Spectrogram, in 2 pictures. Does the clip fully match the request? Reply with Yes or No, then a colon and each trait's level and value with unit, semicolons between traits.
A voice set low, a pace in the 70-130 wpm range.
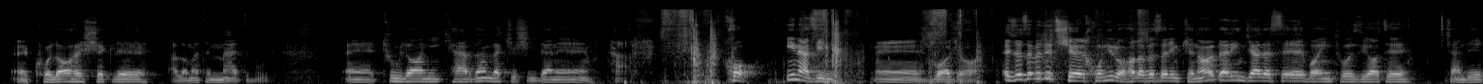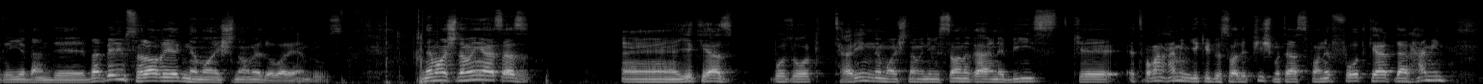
Yes: low, 130 Hz; average, 125 wpm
